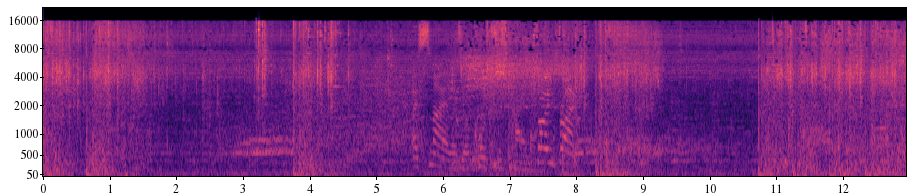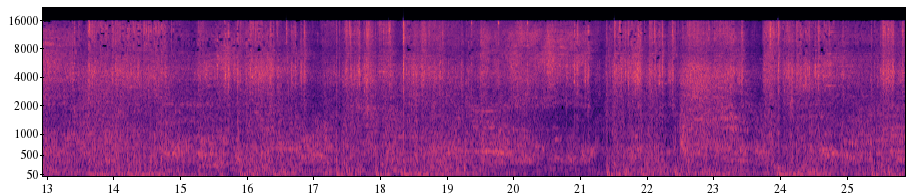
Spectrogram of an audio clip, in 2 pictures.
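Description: Rapid gunfire bursts out in short volleys.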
